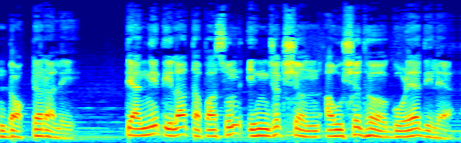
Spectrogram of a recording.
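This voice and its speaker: A male storyteller reads a scripted horror tale in a mid-pitched voice. Soft background music runs under his narration. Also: moderate pace. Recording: music behind the voice.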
